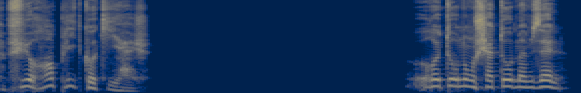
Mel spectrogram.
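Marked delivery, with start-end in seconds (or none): 4.1-5.7 put-on a touch of fear in a high child's voice; the boy urging her home, mildly scared; frightened boy. A narrator's reading. Peasant boy begging Noémie to go back, mild fear. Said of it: "dit le petit paysan effrayé".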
